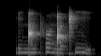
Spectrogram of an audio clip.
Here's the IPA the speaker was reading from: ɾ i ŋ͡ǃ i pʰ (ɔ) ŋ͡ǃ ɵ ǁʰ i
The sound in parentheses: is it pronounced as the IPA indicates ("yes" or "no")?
no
